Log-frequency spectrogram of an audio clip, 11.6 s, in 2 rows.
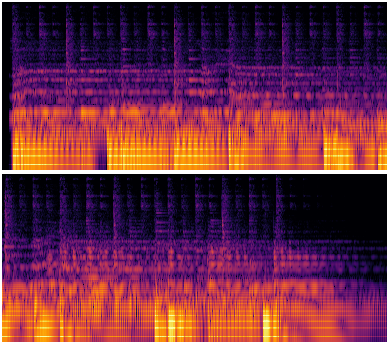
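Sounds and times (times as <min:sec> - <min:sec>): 
dreamy bossa nova music: 0:00.0 - 0:11.5.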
